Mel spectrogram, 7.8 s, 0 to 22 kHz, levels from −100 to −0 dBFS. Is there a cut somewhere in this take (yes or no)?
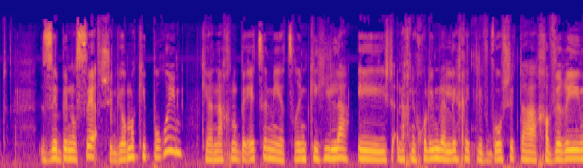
yes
